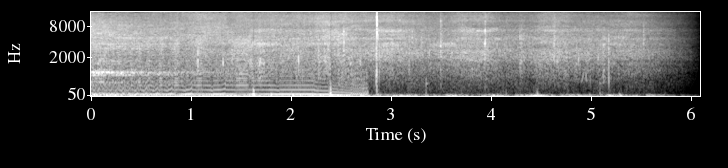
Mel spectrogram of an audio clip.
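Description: The closing bars of a pop-rock backing track: a held chord that slides down in pitch about two and a half seconds in, then a fading hiss with scattered clicks that dies away to silence at the end.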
